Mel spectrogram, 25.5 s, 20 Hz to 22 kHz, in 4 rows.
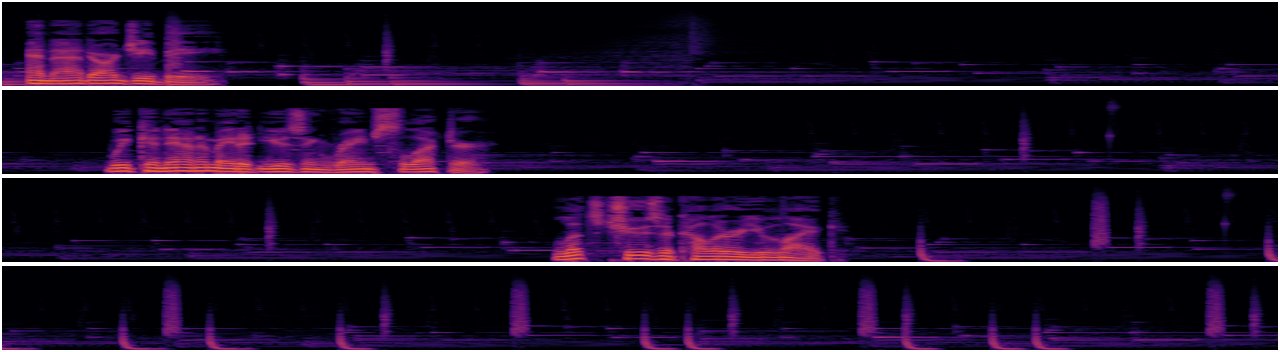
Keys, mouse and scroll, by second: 1.2-3.8 drag.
